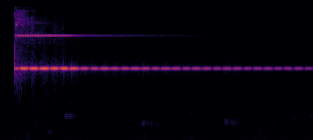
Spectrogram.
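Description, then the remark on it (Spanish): A single meditation bell is struck once during a guided meditation, a clear bright ding with a sharp attack that rings out in a long, slowly fading sustain, heard alone with no talking. “Y cuando vuelvas a sentir la campana, vamos a permanecer en esta experiencia que estamos sintiendo ahora.”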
